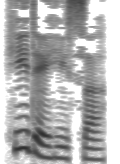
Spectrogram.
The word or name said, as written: hidehisa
